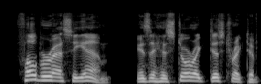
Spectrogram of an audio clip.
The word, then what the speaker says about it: Faubourg Saint-Germain: phobia saint-germain french pronunciation fober sem is a historic district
